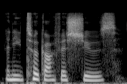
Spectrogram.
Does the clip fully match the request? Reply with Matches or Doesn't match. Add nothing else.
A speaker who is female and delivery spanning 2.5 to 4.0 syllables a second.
Doesn't match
